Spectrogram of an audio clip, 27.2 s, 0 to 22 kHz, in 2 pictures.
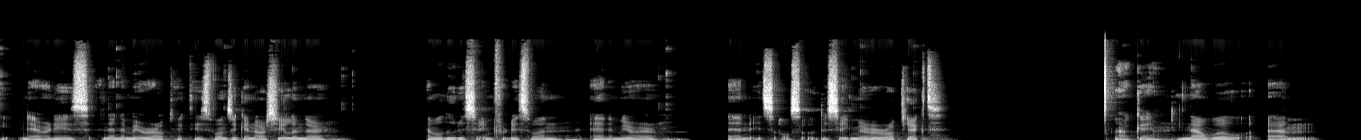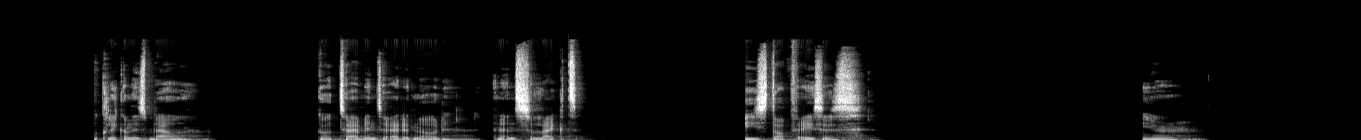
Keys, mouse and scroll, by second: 1.1 click, 3.4 click, 6.6-7.3 drag, 7.3-8.5 scroll down 5, 8.5 click, 9.8 click, 14.1 click, 14.7-15.3 middle drag, 15.3 Tab, 15.7 shift+middle click, 16.2-16.9 scroll up 3, 16.9 shift+middle click, 17.7-18.3 scroll up 1, 18.3 3, 19.6 z, 20.4-21.2 scroll up 1, 21.2 click, 23.9 click, 24.1 click, 24.5-24.9 scroll up 1, 24.9 2, 25.7 click, 25.8 click, 26.9 3.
